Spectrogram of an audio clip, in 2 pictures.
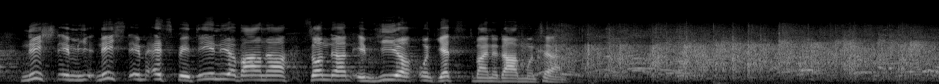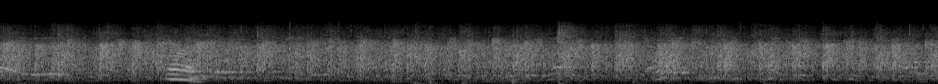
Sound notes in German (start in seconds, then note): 6.6 Anhaltender Beifall bei dem BÜNDNIS 90/DIE GRÜNEN und der CDU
